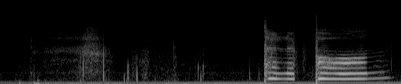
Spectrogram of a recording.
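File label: "telephone", spoken word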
